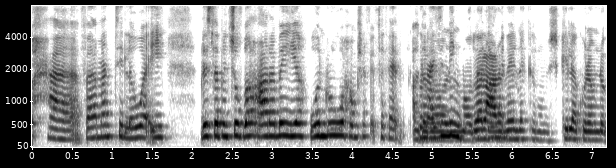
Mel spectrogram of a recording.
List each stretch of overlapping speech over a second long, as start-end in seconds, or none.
4.8-6.4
